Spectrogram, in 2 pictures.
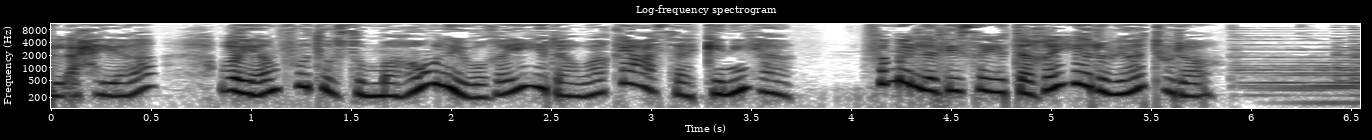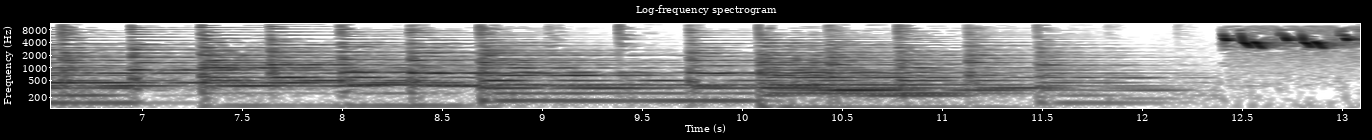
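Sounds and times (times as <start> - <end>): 
speech: 0.0 - 5.9
gentle tonal music: 5.8 - 12.5
sparrow chirping: 12.3 - 13.0.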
